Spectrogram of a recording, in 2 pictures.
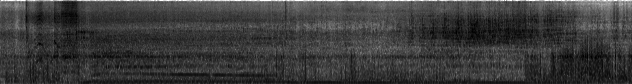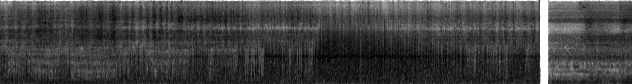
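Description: Off-road buggy's engine revving, its note rising sharply about a second and a half in, holding, then dropping around six seconds. It keeps running as the buggy drives off over dirt, harsher and louder from about eleven seconds, loudest near twenty seconds, then cuts off abruptly near the end.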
